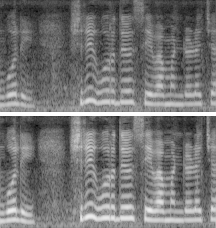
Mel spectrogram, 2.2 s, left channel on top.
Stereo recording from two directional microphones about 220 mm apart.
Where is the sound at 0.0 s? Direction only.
30° right (ahead or behind).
